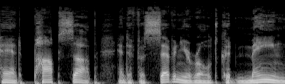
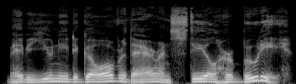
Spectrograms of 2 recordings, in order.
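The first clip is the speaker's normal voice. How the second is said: muttered tease; 6 semitones higher, 4 dB louder than usual. A narrator's reading. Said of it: "Mason mutters".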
